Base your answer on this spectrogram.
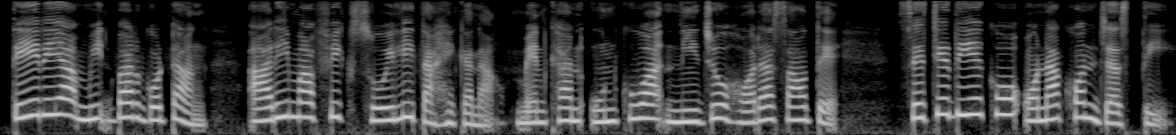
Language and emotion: Santali, neutral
